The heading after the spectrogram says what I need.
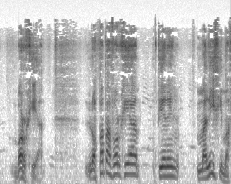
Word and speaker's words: Borgia: llamaba civilmente rodrigo borja pero al trasladarse a italia se cambió la pronunciación del apellido y quedó como lo hemos conocido borgia los papás borgia tienen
